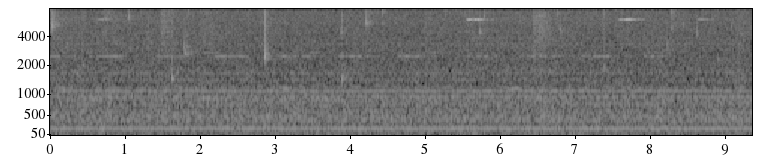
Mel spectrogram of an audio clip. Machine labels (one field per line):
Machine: pump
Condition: normal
